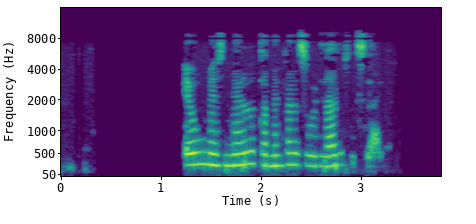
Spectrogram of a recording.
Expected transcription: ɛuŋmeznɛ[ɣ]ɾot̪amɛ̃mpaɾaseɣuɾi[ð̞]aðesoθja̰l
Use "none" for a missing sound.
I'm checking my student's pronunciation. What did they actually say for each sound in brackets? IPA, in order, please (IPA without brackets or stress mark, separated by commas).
ɣ, ð̞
